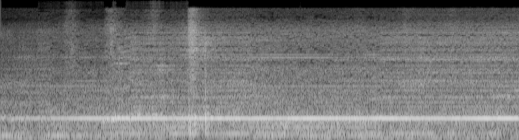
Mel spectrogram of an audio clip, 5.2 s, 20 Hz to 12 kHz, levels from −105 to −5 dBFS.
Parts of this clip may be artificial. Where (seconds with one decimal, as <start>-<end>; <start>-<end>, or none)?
0.0-0.5; 1.3-2.5; 3.8-5.2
